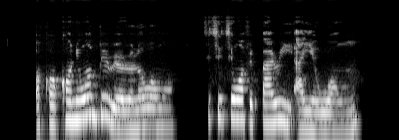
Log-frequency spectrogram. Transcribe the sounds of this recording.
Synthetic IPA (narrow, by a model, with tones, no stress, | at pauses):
ɔ˨kɔ˨kã˧nĩ˧w̃ɔ̃˦bi˦˨ɾi˨ɔ˨ɾɔ˨lɔ˨˦wɔ˦w̃ɔ̃˧ | ti˦tu˦ti˦w̃ɔ̃˦fi˧k͡pa˦ɾi˦a˨jɛ˨wɔ˨ɔ˨w̃ũ˨˦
